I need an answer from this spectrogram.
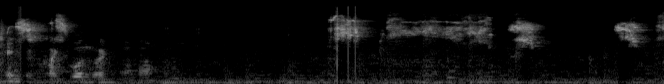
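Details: Young monkey in a tantrum, mistreated by its mother, letting out piercing high-pitched screams. Several loud bursts of about half a second to a second each, with softer squeaks between, over a low background rumble.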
